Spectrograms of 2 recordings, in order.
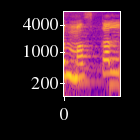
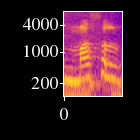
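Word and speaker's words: muscle: Science scene scene अब इसे मसकल नहीं बोलते इसे मसल बोलते हैं।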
